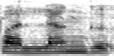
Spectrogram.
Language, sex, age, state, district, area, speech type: Hindi, female, 45-60, Madhya Pradesh, Balaghat, rural, read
